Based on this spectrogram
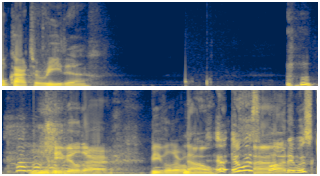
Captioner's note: crickets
